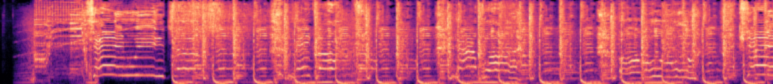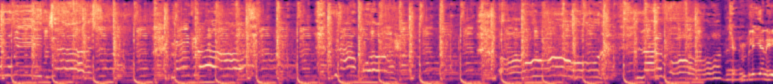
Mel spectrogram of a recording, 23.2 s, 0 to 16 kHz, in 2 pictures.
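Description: A loud, polished pop song, placed 26th on the chart in Luxembourg, plays throughout, with a steady thumping beat, bright layered synths and a melodic sung vocal line, after a brief sparse intro.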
